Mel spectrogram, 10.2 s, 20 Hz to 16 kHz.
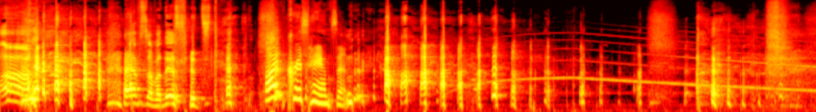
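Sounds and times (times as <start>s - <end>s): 
short rhythmic bursts of laughter: 0.0s - 1.6s, 4.4s - 10.1s
speech: 1.5s - 5.8s
police siren wailing: 4.8s - 10.1s.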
